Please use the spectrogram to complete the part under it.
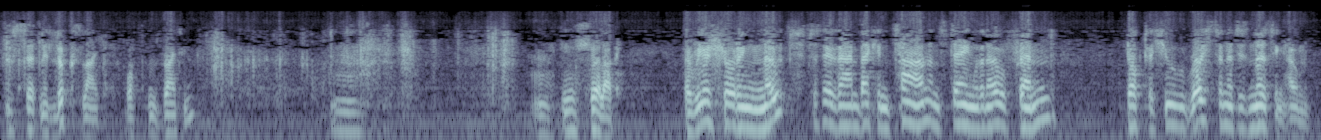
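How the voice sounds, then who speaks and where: An actor playing a shrewd, commanding gentleman detective with an English accent, precise and authoritative, in old radio drama. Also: medium pitch, animated, moderate pace, long pauses, lightly acted. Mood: grave, urgent. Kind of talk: 1950s-60s radio drama acting. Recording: dull, noisy old radio drama recording.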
